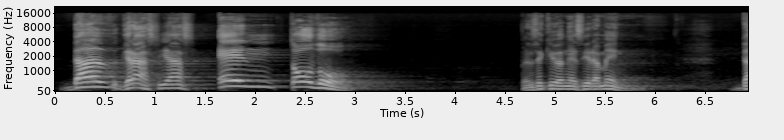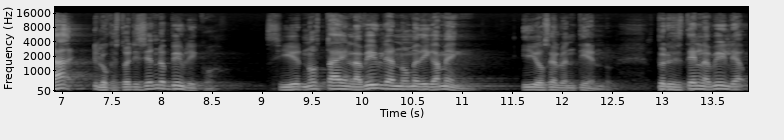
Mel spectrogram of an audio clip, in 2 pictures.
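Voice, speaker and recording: A man's voice: mid-range voice, very animated, a little fast, big-room sound. A man preaching a sermon as a pastor, stretching key words for emphasis and telling a personal story. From El Salvador.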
